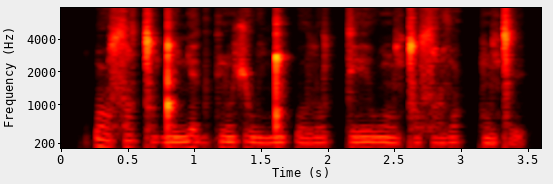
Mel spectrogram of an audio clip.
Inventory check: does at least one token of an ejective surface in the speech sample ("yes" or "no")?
no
